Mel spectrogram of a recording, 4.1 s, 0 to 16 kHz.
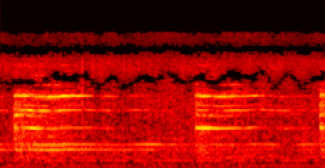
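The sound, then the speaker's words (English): A large campus bell tolls slowly, three strikes spaced about two seconds apart, each one ringing out and fading over a faint steady hum. “On many a peaceful college campus, just 1 month from now, thousands of eager college freshmen will hear a bell like this, calling them to their first college class.”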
